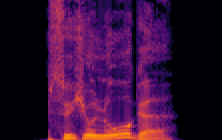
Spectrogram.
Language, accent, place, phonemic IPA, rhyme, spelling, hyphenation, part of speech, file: German, Germany, Berlin, /psyçoˈloːɡə/, -oːɡə, Psychologe, Psy‧cho‧lo‧ge, noun, De-Psychologe.ogg
- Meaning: psychologist (male or of unspecified gender)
